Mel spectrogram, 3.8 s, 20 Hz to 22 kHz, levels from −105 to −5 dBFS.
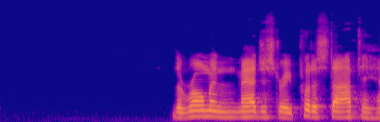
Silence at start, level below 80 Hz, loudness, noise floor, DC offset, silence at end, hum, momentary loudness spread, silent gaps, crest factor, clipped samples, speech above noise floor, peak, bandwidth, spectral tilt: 1.75 s; -84 dBFS; -37 LUFS; under -90 dBFS; under 0.1%; 0 s; 60 Hz at -70 dBFS; 5 LU; none; 20 dB; under 0.1%; over 53 dB; -18 dBFS; 13.5 kHz; -5 dB/octave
